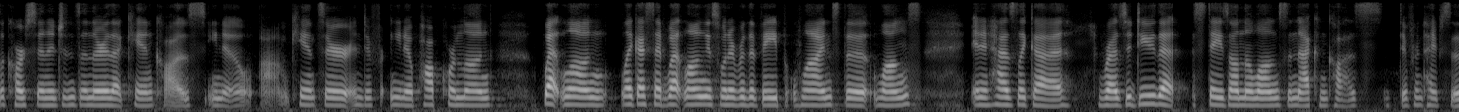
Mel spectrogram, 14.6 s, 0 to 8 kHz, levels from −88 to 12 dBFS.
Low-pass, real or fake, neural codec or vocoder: 7.2 kHz; fake; codec, 24 kHz, 1.2 kbps, DualCodec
